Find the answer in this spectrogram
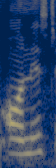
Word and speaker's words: honest: As you can see, in the pronunciation of honest and R, H is silent.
